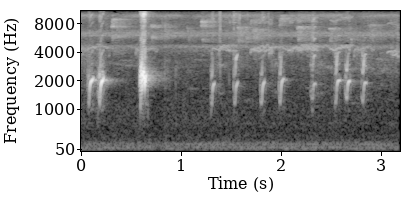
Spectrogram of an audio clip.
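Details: Yellow-vented bulbul chicks moving about the nest edge on their last day before fledging, while parents keep feeding them; a few loud sharp chirps open the clip, followed by a run of softer, quick, short chirps.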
